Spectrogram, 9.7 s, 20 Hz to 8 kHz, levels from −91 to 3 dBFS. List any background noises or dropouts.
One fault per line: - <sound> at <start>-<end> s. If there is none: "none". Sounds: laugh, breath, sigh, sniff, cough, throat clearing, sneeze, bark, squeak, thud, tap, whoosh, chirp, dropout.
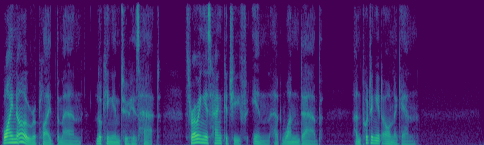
none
